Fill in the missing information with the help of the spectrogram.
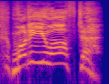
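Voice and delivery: high, sharp demand; confrontation. Acted. Hero confronts a suspicious stranger, demanding. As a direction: challenge them hard.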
